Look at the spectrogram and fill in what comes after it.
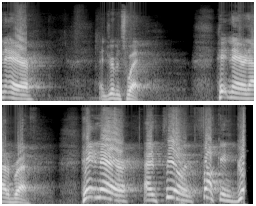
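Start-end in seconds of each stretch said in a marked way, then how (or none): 4.1-6.2 high, drawn-out emphatic hype; hyping up. Real, not acted. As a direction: stretch each word to pump them up. Coach hyping up viewers.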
